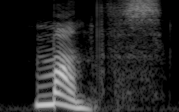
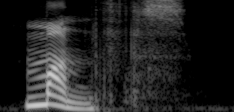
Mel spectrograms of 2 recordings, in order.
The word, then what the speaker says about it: months: 以 th 结尾的单词变复数的时候，词尾需加上 s，所以在给 month 和 cloth 加上 s 后，读音就变成了 months 和 cloths，这是因为 month 和 cloth 都以轻辅音 th 结尾，也可以叫做齿尖音或摩擦音。字母 s 在轻辅音后的读音是 s，所以 ths 就读成 ths， months， cloths。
